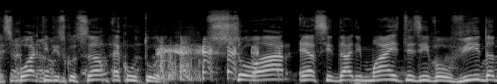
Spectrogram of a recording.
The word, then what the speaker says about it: Sohar: Oman é um país Como é que se escreve Sohar? – Sohar é S-O-H-A-R. – Soar, né? Soar. – Isso.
